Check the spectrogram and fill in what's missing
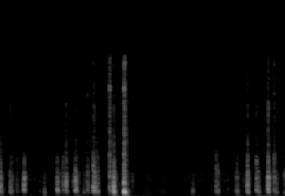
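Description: Fingertips of both hands type continuously on a full-size plastic computer keyboard with round cream typewriter-style keycaps, resting on a desk. About fifteen short, dry, bright clicks come in two quick bursts separated by a brief quiet pause, each key press dying away almost instantly.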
